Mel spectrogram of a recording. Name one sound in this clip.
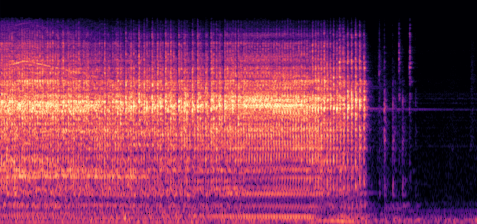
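A motor-driven metal disc spins with a loud, steady high whir, then stops suddenly.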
